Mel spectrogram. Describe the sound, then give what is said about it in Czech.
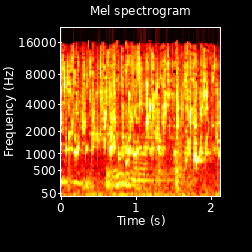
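Water drips and trickles steadily off a tilted papermaking plate holding a fresh sheet of paper, a continuous splashy patter with no pauses. “Ešte nahýbam destičku s papírem, ze ktoré kape voda.”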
